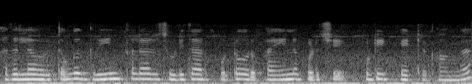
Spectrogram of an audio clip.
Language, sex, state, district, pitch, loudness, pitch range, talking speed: Tamil, female, Tamil Nadu, Kanyakumari, 235 Hz, -15 LUFS, 225-245 Hz, 140 wpm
